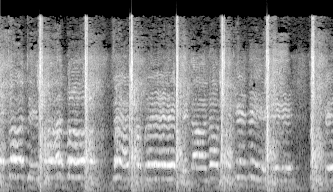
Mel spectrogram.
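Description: Group matam: men slapping their bare chests in unison, one sharp slap about every second, over men's voices chanting a noha.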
